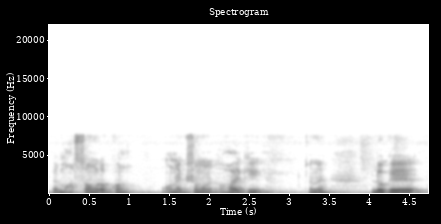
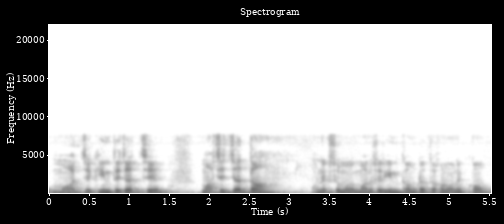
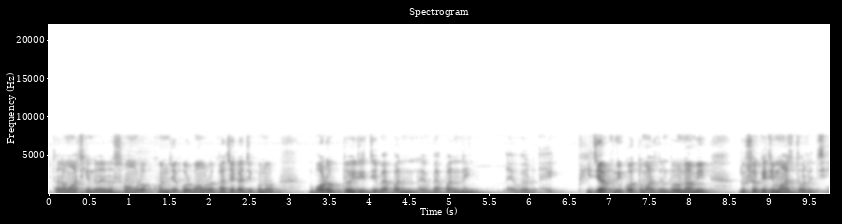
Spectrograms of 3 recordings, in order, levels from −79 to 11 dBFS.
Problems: constant background noise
